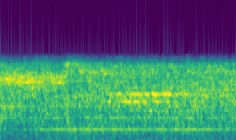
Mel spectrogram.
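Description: A small vehicle's engine running steadily, with a steady hum coming in about a third of the way through.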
